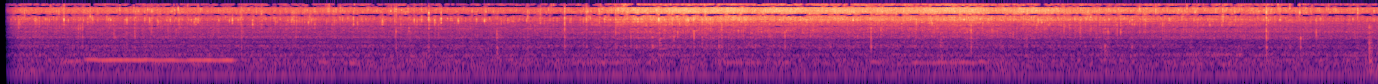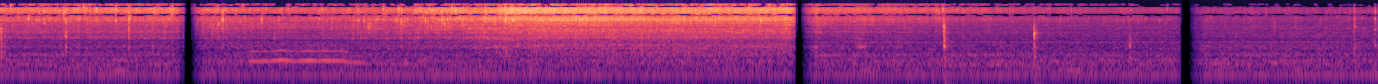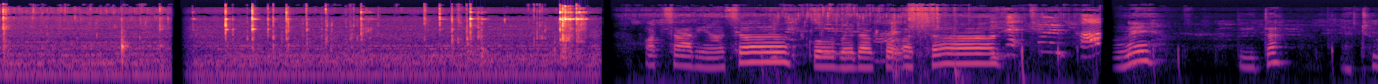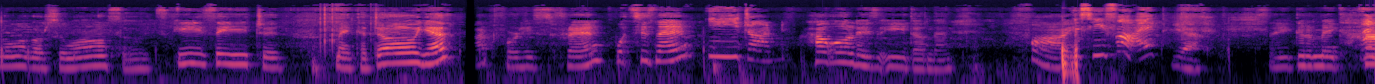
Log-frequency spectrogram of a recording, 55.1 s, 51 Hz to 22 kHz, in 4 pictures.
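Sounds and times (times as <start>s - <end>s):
onions and tomatoes sizzling in a pan: 0.1s - 29.2s.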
